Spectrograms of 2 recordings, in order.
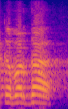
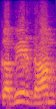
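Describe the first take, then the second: First: The vowel and final m are dropped: kabardha. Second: Both words are said in full, ending in m. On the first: This is how the English garbled the name. The speaker calls it wrong. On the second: This is the original name of the place. The speaker calls it right.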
